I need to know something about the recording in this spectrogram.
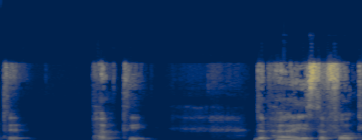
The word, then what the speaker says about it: Bhakti: The Bha is aspirated consonant. The fourth letter or fourth consonant in the Pa Varga. It has to be aspirated. So it has to be pronounced as Bha. Okay.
